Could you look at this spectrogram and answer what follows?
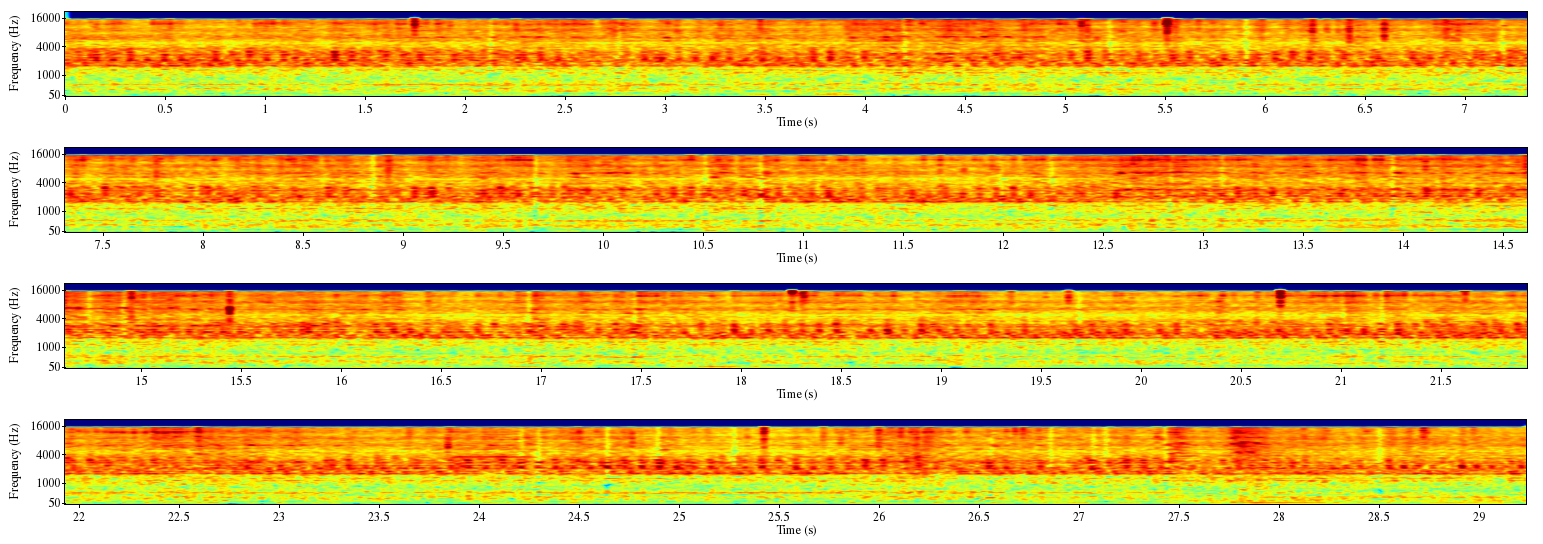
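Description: Compact farm tractor's engine running steadily, heard from on the machine, with its note shifting and getting louder just before the end.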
